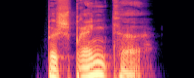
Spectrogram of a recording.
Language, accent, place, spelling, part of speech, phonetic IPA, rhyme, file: German, Germany, Berlin, besprengte, adjective / verb, [bəˈʃpʁɛŋtə], -ɛŋtə, De-besprengte.ogg
- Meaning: inflection of besprengen: 1. first/third-person singular preterite 2. first/third-person singular subjunctive II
